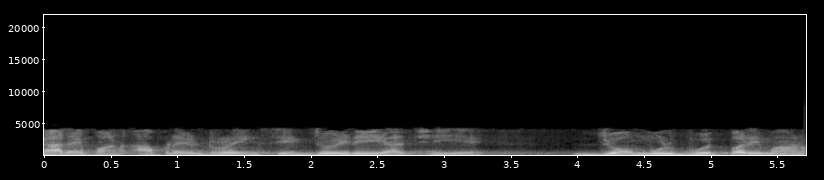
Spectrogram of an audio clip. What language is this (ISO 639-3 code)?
guj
